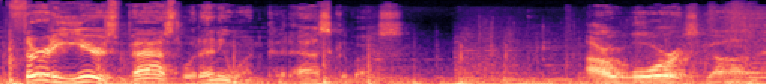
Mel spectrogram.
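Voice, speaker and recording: An actor playing a resolute veteran warship captain giving a solemn, measured, rousing speech in a video game. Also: male voice, mid-range voice. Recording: loud music behind the voice.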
